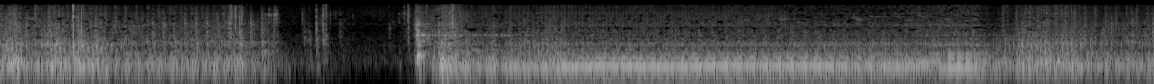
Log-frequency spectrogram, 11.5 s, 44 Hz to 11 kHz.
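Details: VW Golf Mk2 with CIS injection runs unevenly, misfires and stalls after the alternator starts charging, then restarts to an uneven idle; cause was a faulty Hall sender in the distributor.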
